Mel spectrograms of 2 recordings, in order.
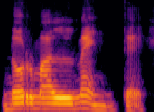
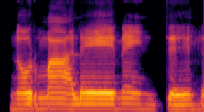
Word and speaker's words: normalmente: So as I said, it just flows better when you are pronouncing it, when you are saying it normalmente, regolarmente, instead of normalemente, regolaremente. It kind of clashes a little bit.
